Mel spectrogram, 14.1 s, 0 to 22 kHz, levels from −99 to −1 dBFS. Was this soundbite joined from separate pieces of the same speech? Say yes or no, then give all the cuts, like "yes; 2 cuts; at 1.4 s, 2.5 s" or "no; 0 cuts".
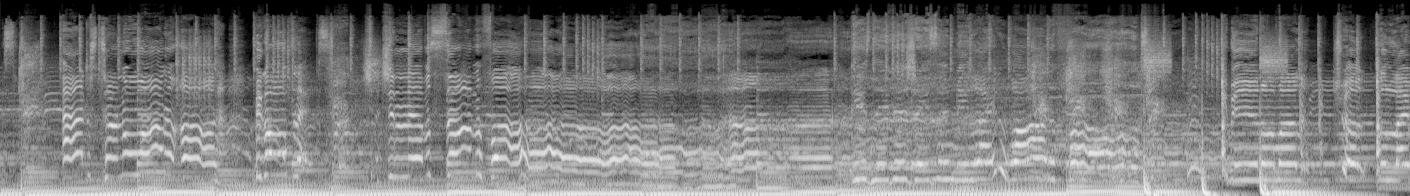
no; 0 cuts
